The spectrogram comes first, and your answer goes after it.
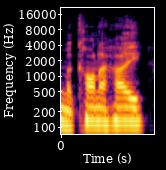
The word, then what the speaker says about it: McConaughey: Starring Matthew McConaughey, that's how you say it, Edgar Ramirez and Bryce Dallas Howard.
